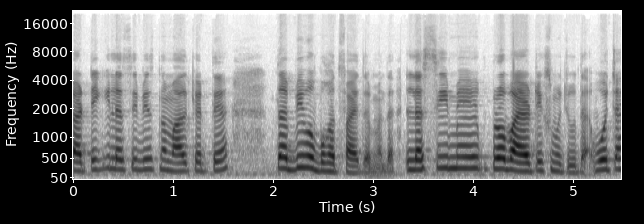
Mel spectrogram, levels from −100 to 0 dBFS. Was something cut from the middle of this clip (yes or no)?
no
